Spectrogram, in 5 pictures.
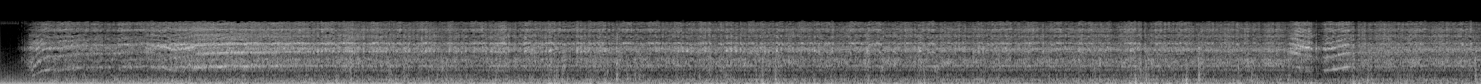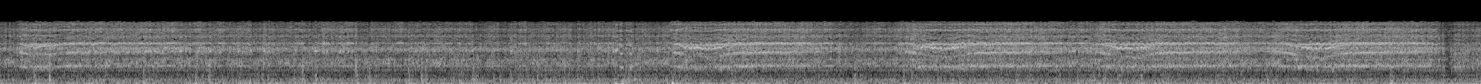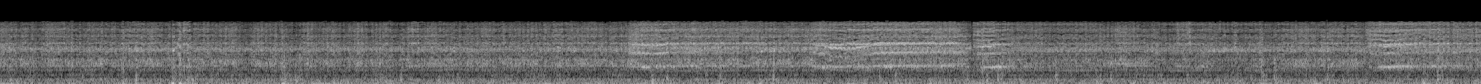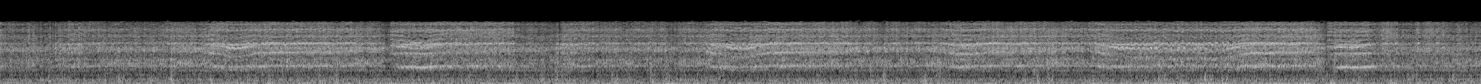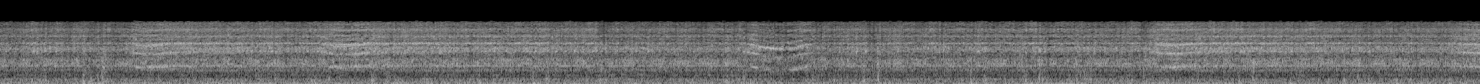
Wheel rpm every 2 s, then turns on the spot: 110, 230, 240, 230, 230, 230, 230, 220, 230, 230, 230, 230, 220, 220, 220, 230, 230, 230, 230, 220, 230, 230, 230, 230, 220, 230, 220, 230, 210, 230, 230, 230, 230, 220, 230, 230, 230.
none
